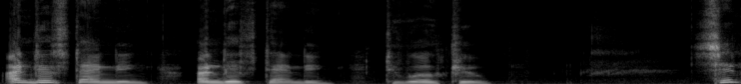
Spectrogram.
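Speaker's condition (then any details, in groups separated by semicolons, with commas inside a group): Cerebral palsy; cerebral palsy since childhood, visible, coordination difficulties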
